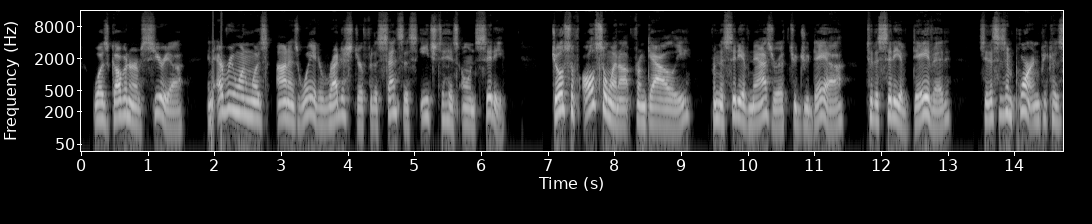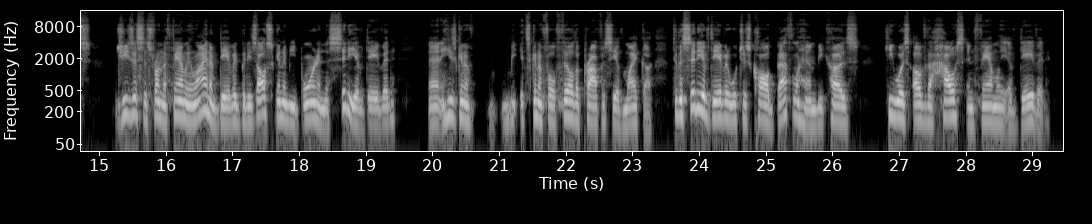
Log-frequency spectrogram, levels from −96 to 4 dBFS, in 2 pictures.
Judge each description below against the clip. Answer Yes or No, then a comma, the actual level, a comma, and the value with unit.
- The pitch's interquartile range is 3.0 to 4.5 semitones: No, wide, 5.4 semitones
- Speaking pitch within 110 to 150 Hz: Yes, medium, 140 Hz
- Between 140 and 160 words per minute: No, average, 195 wpm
